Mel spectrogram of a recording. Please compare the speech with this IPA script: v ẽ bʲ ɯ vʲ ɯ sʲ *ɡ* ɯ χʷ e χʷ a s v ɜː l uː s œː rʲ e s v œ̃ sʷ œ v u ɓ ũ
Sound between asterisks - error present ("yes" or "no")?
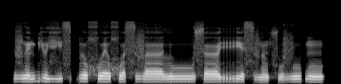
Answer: yes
